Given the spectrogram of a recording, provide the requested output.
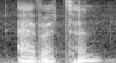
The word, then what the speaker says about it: Everton: Palace Crystal Palace next Everton Everton it's quite similar to Brighton because it's got that T o n at the end pronounces turn not tun Everton Everton next this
